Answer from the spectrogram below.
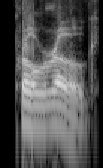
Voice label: "prorogue", American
